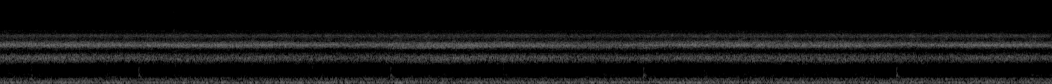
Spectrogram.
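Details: Frogs calling in the rain, a huge massed chorus of continuous shrill trilling in several stacked pitches that never pauses, set against steady low rain noise and scattered sharp drop clicks.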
